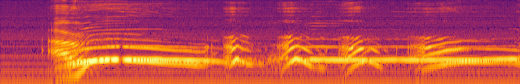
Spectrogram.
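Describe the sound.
A person's voice imitates a pack of wolves howling: one long sustained howl, then several shorter wavering yips, loud over a steady low hum.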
